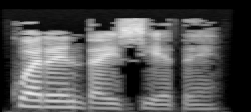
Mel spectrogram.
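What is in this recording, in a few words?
"cuarenta y siete", Spanish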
